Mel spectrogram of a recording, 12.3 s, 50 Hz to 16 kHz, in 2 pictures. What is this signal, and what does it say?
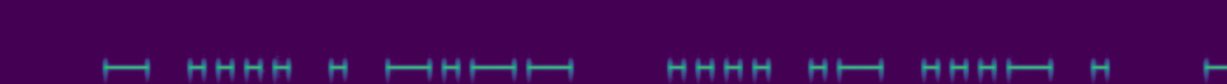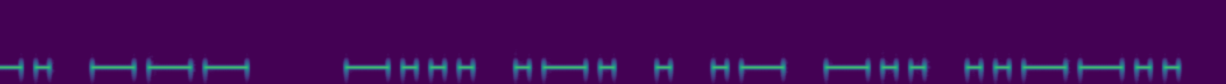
Morse code, heard as a keyed tone, about 17 wpm, 700 Hz. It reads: THEY HAVE NO BREAD?
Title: Sentences from Top 1600 Words 17wpm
